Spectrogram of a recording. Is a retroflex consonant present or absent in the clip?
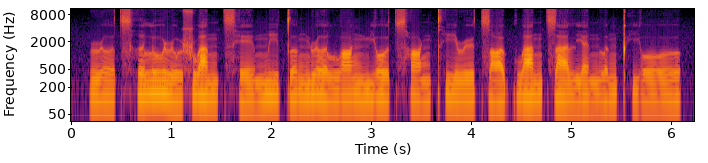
present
